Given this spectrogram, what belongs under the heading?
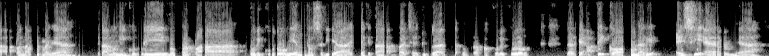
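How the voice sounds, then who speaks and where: A man's voice: mid-range voice, fairly bright tone, poor audio. A man presenting a live online webinar, talking in a hesitant way with many filler sounds and polite address to the audience. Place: online video conference.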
